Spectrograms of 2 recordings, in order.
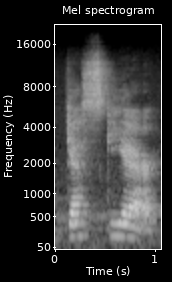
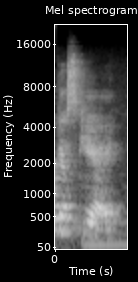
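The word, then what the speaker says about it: Ghesquière: We're talking about Nicolas Ghesquiere, or Ghesquiere, am I right? - Yes. Yeah. - You can say it either way.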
